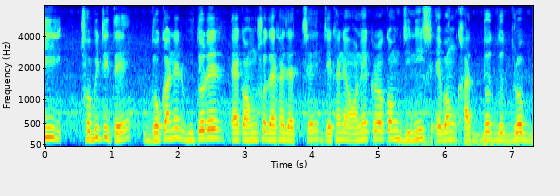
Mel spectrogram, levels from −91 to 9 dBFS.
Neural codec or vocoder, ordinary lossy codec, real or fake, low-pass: none; none; real; none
